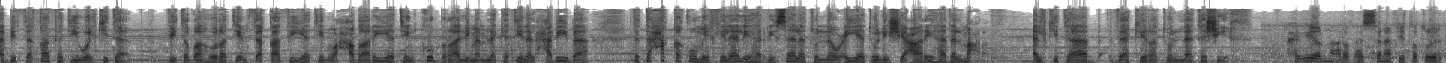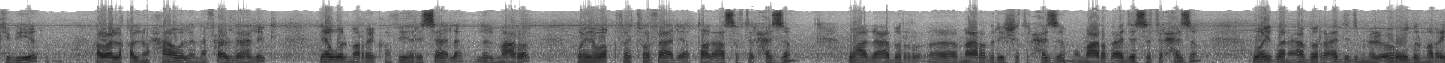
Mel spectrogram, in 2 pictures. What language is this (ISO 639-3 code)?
ara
